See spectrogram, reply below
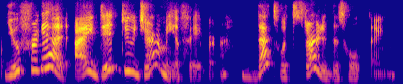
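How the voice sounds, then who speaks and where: A young woman voicing a worried, kindly mother field mouse in a storybook, gentle and motherly, on a dull recording. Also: high-pitched, wildly swooping pitch, moderate pace, husky, no echo, pitched above the performer's own voice, full character voice. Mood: reassuring, motherly.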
